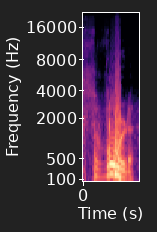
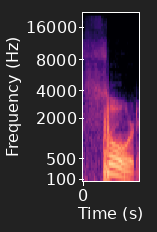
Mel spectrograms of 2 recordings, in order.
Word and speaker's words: sword: You will be very sad to hear it is not called as sword. It is pronounced as sword.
